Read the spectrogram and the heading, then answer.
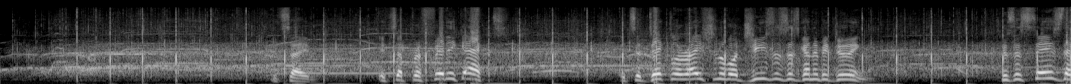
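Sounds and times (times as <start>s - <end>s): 
audience clapping and cheering: 0.0s - 10.6s
speech: 2.7s - 5.2s, 6.3s - 8.8s, 10.0s - 10.6s.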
